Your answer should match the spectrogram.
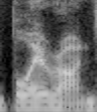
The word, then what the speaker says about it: Boiron: Now bo Now I'm just going to say uh we in Australia we would pronounce the company name Beron.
